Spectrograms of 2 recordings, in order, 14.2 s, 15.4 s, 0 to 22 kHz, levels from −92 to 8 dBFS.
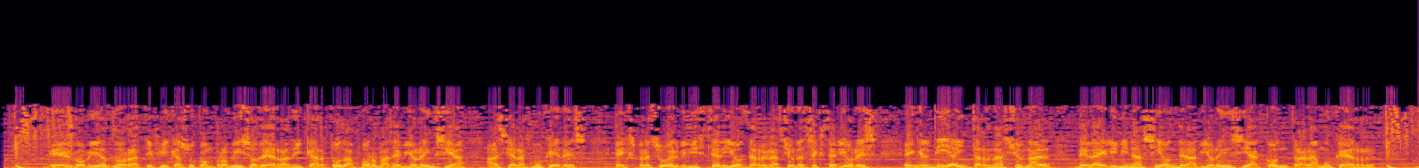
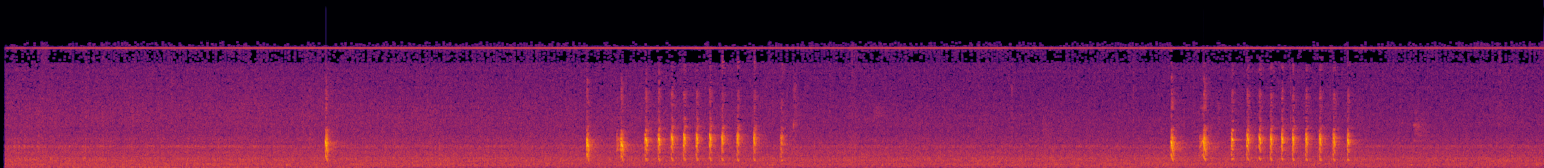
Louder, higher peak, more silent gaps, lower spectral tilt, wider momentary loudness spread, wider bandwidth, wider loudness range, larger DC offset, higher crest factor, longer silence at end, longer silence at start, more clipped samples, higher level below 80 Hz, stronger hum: first, -7 LUFS vs -20 LUFS; about the same, 0 dBFS vs 0 dBFS; neither; first, -5 dB/octave vs -1 dB/octave; second, 4 LU vs 16 LU; second, 11 kHz vs 17 kHz; second, 1 LU vs 12 LU; first, 0.2% vs under 0.1%; second, 8 dB vs 24 dB; about the same, 0 s vs 0 s; about the same, 0.05 s vs 0.05 s; first, 2% vs under 0.1%; first, -24 dBFS vs -60 dBFS; neither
